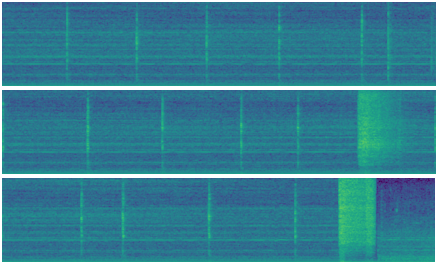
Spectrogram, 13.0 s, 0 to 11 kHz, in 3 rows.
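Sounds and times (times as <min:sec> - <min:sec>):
steady hum: 0:00.0 - 0:13.0
short hiss: 0:07.9 - 0:08.4, 0:12.0 - 0:12.4.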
